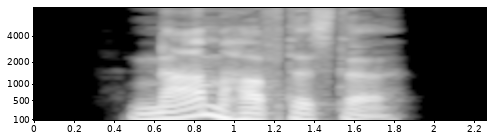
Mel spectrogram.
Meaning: inflection of namhaft: 1. strong/mixed nominative/accusative feminine singular superlative degree 2. strong nominative/accusative plural superlative degree
- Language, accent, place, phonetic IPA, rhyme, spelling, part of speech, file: German, Germany, Berlin, [ˈnaːmhaftəstə], -aːmhaftəstə, namhafteste, adjective, De-namhafteste.ogg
